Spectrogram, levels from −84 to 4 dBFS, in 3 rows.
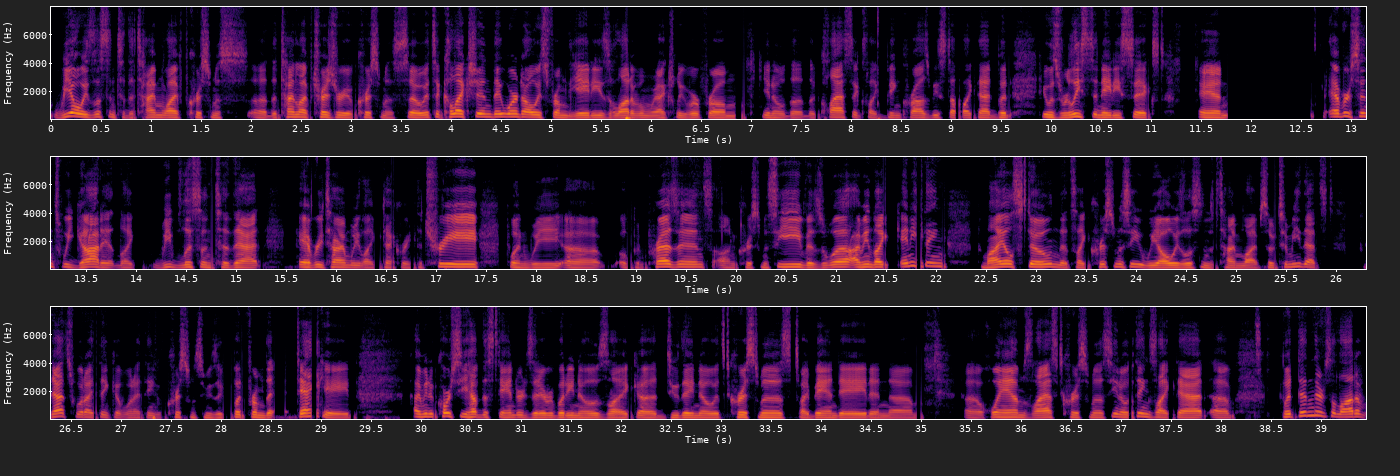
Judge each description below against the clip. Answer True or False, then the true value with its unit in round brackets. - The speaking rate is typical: False (230 wpm)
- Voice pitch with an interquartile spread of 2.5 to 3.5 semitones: False (4.2 semitones)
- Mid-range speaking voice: True (155 Hz)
